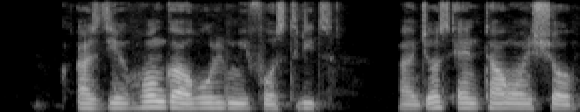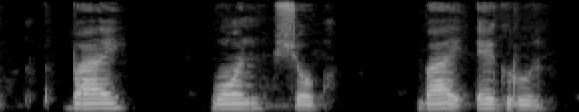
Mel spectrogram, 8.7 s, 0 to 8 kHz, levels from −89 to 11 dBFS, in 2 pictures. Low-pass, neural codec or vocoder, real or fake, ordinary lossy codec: 7.2 kHz; vocoder, 44.1 kHz, 80 mel bands, Vocos; fake; Opus, 64 kbps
